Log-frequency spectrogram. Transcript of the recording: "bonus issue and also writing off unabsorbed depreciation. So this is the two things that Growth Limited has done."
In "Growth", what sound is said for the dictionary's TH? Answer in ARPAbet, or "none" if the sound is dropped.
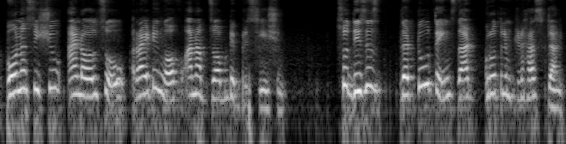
T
